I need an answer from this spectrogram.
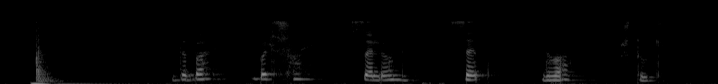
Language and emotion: Russian, sad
